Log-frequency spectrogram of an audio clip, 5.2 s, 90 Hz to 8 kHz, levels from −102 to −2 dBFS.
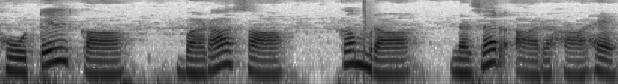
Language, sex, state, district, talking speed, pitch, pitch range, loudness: Hindi, female, Madhya Pradesh, Katni, 105 wpm, 165 Hz, 155-230 Hz, -15 LUFS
